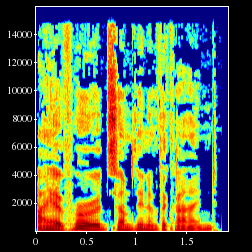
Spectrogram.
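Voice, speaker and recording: A reader voicing a measured, dryly ironic male detective in a storybook reading. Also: mid-range voice, no echo, studio quality, close to an everyday voice.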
